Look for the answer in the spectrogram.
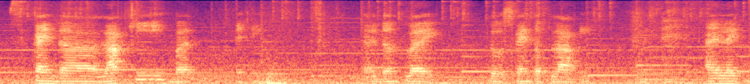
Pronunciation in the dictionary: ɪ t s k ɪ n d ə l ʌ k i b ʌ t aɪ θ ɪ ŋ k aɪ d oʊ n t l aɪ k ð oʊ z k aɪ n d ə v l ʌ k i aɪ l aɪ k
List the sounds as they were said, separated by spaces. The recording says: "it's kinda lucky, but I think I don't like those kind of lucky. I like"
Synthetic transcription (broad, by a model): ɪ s k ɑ n d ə l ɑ k i b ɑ t aɪ t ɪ ŋ k aɪ d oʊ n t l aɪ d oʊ s k aɪ n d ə f l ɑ k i aɪ l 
